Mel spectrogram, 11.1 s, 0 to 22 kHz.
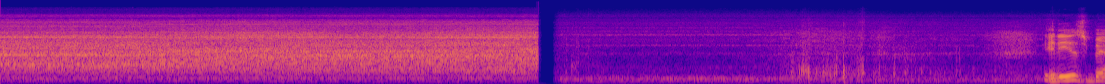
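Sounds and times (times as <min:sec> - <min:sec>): heat gun hissing: 0:00.0 - 0:05.4, 0:06.5 - 0:11.0.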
